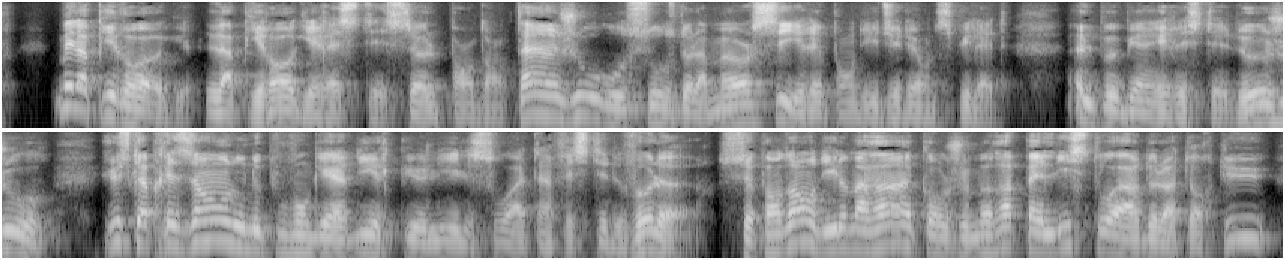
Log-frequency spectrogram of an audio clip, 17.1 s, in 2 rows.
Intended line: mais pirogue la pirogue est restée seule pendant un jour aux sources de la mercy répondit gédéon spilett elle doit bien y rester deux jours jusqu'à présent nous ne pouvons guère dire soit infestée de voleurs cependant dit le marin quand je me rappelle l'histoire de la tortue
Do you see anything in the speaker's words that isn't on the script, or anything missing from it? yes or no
yes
